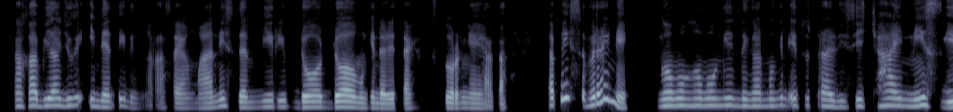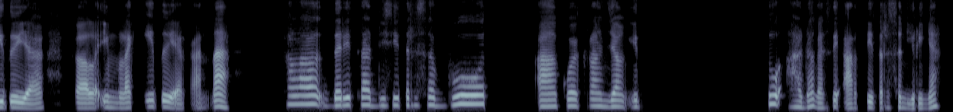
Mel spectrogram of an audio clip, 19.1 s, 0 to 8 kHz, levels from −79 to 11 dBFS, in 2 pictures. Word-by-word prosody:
Kakak 180 +1 +1
bilang 185 +1 +2
juga 190 +3 -1
identik 165 +1 -2
dengan 130 -2 -14
rasa 130 -1 -6
yang 130 0 -9
manis 135 +8 -3
dan 140 -1 -2
mirip 160 +1 -4
dodol 150 0 +4
mungkin 130 +1 -2
dari 125 0 +2
teksturnya 130 0 -2
ya, - - -4
Kak, - - -6 0.4
tapi 370 - +4
sebenarnya 250 - +2
nih, - - -5 0.3
ngomong-ngomongin 185 +1 +1
dengan 175 0 -1
mungkin 180 +2 -4
itu 185 0 -4
tradisi 165 -1 -2
Chinese 185 -1 0
gitu 145 +1 +2
ya, 130 -1 +4 0.2
kalau 130 -1 +4
Imlek 135 -2 0
itu 165 0 -1
ya 140 - +4
kan, - - -7
nah, - - +6 0.6
kalau 225 0 +3
dari 190 +2 +3
tradisi 195 -1 -1
tersebut 205 +4 +3 0.5
a 165 0 +4
kue 180 0 +1
keranjang 170 -3 -1
it 160 -1 -6 1.3
tu 230 -1 +4
ada 155 +1 -3
enggak 130 -6 -3
sih - - -1
arti 130 +4 -1
tersendirinya? 135 +1 -3
165 Hz, 150 wpm, -25 LUFS, 140-185 Hz, 1.3 s, nah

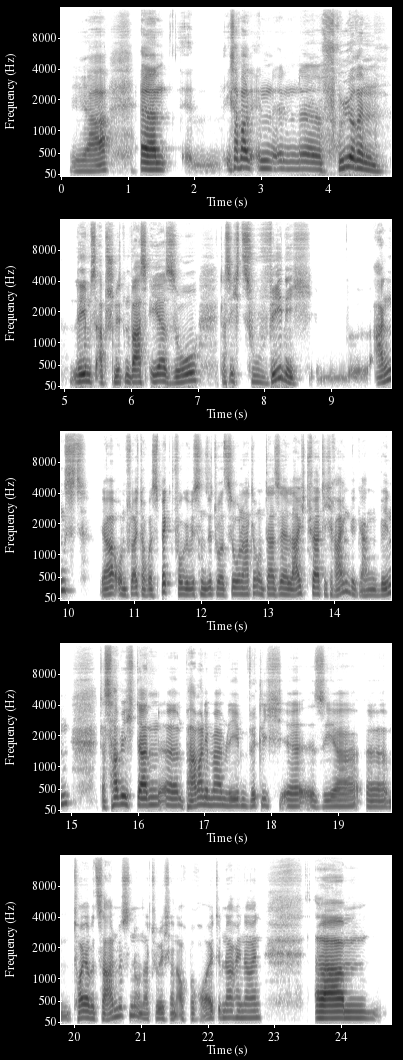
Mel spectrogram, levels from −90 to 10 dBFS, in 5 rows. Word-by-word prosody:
Ja, 115 +4 -2 0.4
ähm, 145 -2 +8 0.2
äh, 435 -2 -16 0.5
ich - - -11
sage 190 0 0
mal, 190 -1 +5
in 175 -1 -5
in, 160 0 -8
äh, 155 -2 0
früheren 165 - +3 0.2
Lebensabschnitten 145 -2 +2
war's 135 0 +3
eher 150 +2 +1
so, 145 +9 +1 0.3
dass 125 +2 -6
ich 160 - -6
zu 130 -5 -5
wenig, 150 - -1
äh, - - -28 0.8
Angst, 215 - -3
ja, 130 +4 0
und 125 -4 -4
vielleicht 140 0 -5
auch 120 - -7
Respekt 185 +11 -2
vor 130 -1 -5
gewissen 125 0 -3
Situationen 135 +1 -4
hatte 150 +3 -7
und 135 -3 -8
da 130 0 -2
sehr 130 0 -3
leichtfertig 140 +1 -3
reingegangen 120 - -6
bin. 180 - -3 0.4
Das 120 +5 -3
habe 165 +2 +4
ich 180 +1 -2
dann, 155 +2 +5
ähm, 150 -1 -1
'n - - -16
paarmal 135 +6 0
in 155 - -2
meinem 155 -1 -2
Leben 140 -1 -5
wirklich, 145 -2 -9
äh, 135 -1 -2 0.2
sehr, 70 - -5
ähm, 125 - -7
teuer 140 +2 +3
bezahlen 130 +3 -3
müssen 185 +2 -6
und - - -7
natürlich - - -7
dann - - -9
auch - - -10
bereut - - -6
im 145 - -10
Nachhinein. 145 0 -5 0.8
Ähm, 140 -1 +6
140 Hz, 145 wpm, -22 LUFS, 125-155 Hz, 0.8 s, ähm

